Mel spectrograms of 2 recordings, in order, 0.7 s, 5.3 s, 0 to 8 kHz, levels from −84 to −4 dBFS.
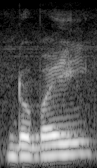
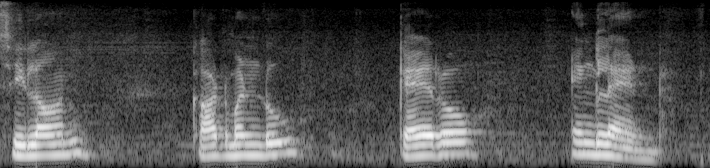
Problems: constant background noise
